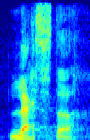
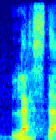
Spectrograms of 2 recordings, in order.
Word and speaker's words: Leicester: that tricks everybody up so I want you to imagine in your mind that you are pronouncing University Hospitals of leester very good leester and northamptonshire it is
